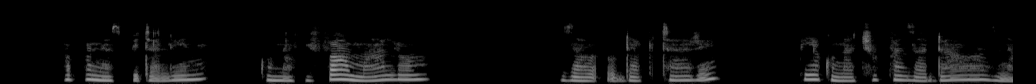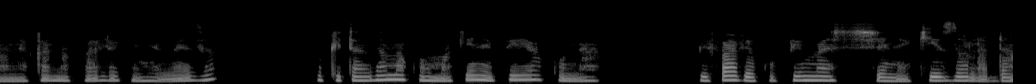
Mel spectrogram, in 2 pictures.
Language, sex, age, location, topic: Swahili, female, 25-35, Nairobi, health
